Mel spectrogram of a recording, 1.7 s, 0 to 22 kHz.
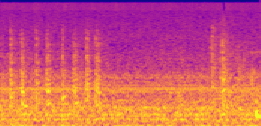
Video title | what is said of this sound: Steelseries Sensei 310 Gaming Mouse are FIRE! | I'm holding mouse wheel right now so it's not the mouse wheel there's something in the mouse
